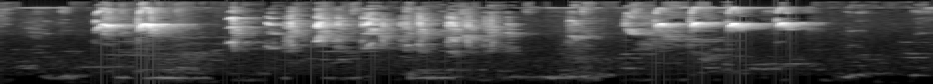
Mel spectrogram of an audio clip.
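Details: Young, still untrained sunbird practising its song, kept for tutoring other birds: high, thin twittering chirps in two quick bursts, notes rapid and sharply repeated, with a short pause between bursts and faint low murmuring underneath.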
